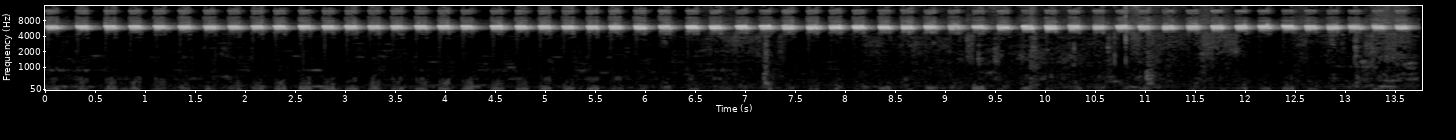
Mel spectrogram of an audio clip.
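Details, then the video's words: Natural cricket calling, used for tutoring songbirds: a steady high-pitched chirp repeated about twice a second, each pulse sharp and even, with faint low background sounds. "suara jangkrik alam"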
